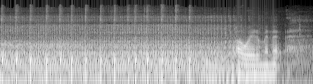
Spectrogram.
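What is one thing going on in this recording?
A dirt bike engine idles with a fast, steady chugging.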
